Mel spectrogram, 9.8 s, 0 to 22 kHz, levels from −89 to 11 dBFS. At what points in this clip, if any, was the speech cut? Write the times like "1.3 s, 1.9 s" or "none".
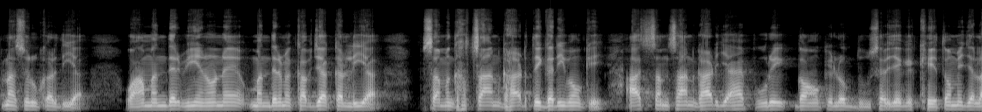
none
